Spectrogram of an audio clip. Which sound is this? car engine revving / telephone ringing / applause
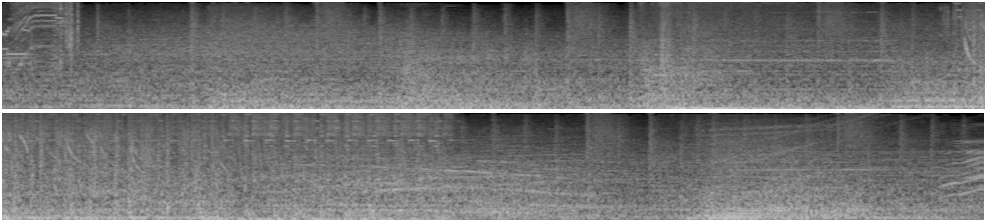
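car engine revving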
